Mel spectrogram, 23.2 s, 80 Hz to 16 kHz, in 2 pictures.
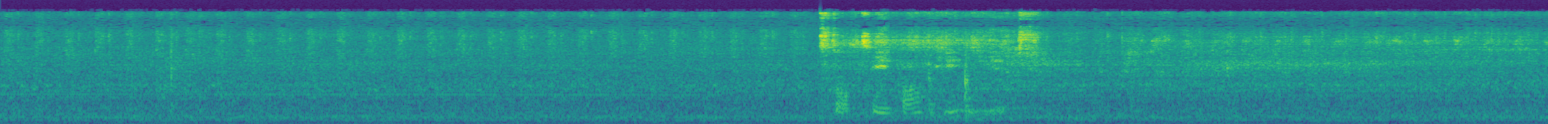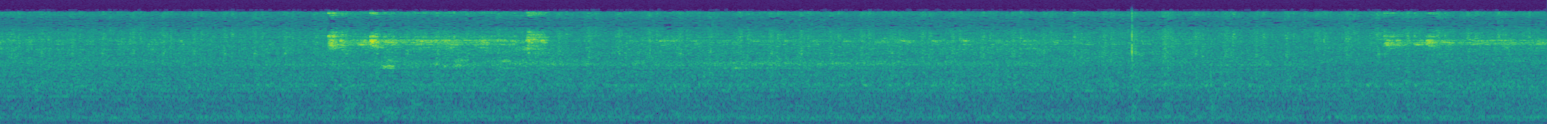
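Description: A train in a railway simulator game on PS4 runs toward Maidenhead with a steady, continuous rumble and hiss. Faint squeals rise now and then, and the whole thing stays even and unbroken.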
